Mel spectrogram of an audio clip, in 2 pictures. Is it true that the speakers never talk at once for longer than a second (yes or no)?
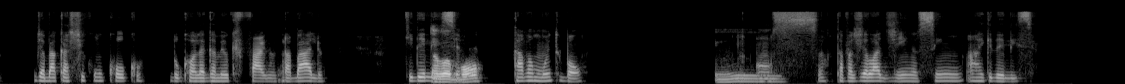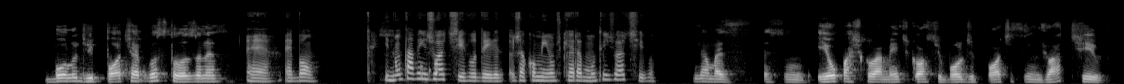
yes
